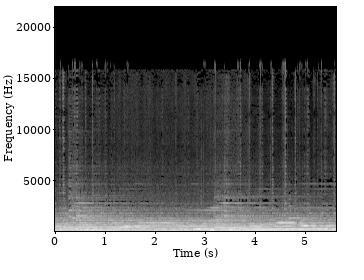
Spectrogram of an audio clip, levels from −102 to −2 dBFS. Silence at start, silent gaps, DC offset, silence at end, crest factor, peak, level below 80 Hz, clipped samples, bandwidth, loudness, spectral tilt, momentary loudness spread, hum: 0 s; none; under 0.1%; 0 s; 12 dB; -4 dBFS; -34 dBFS; under 0.1%; 6.8 kHz; -18 LUFS; -10 dB/octave; 4 LU; none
